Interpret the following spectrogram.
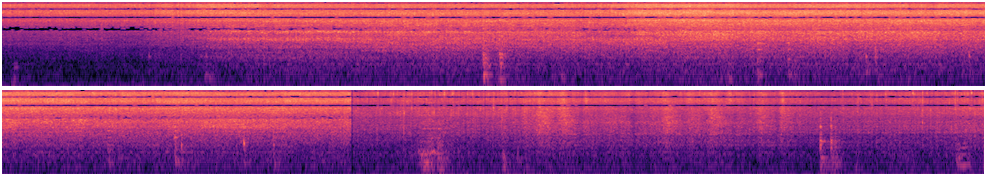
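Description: Chicken and vegetables sizzling in a hot nonstick frying pan, the sizzle swelling a couple of seconds in as the chicken goes into the pan. It drops suddenly about two-thirds of the way through, leaving a softer sizzle with a wooden spatula scraping and tapping against the pan.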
